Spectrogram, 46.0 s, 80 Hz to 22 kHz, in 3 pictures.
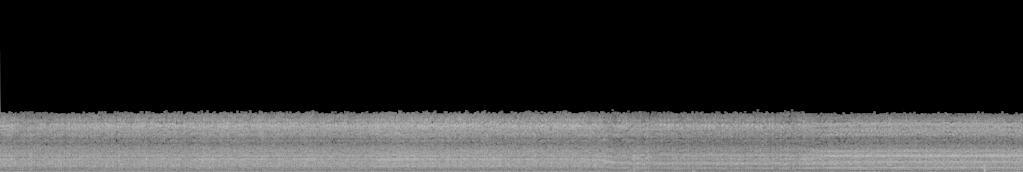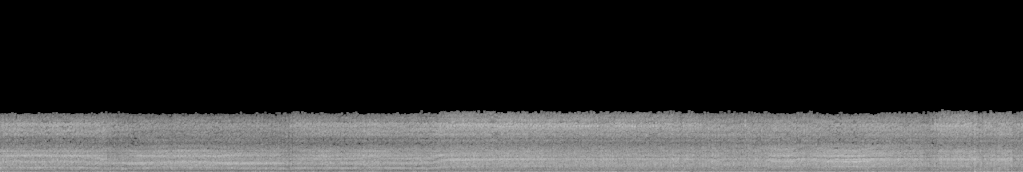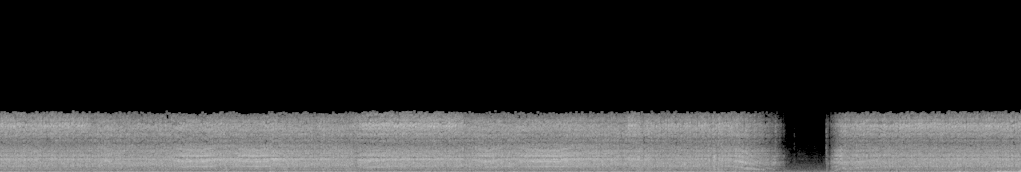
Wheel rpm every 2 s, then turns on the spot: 230, 230, 230, 230, 220, 170, 160, 160, 160, 160, 160, 210, 230, 230, 220, 230, 230, 220, 230, 220, 230, 70, 210.
none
